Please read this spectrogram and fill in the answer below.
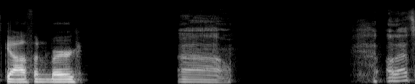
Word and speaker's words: Gothenburg: side note this is gottenberg is how you pronounce it in Europe um and this is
